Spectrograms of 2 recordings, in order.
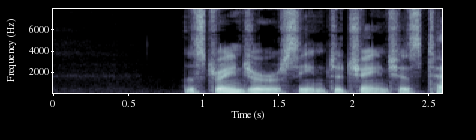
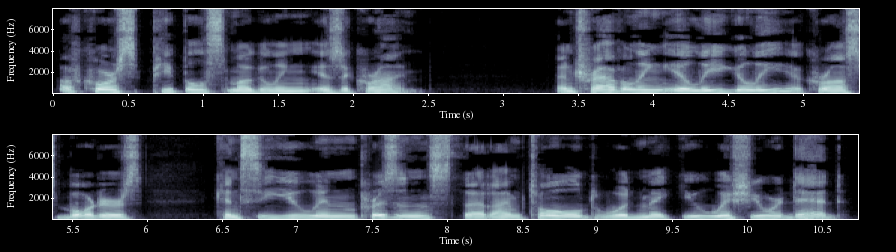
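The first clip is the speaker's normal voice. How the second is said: higher woman's voice with a hidden grin; mischievous Amira; 7 semitones higher than usual. Acted. Amira to Sam, mischievously warning about prisons. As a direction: warn him, half teasing. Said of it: "suppressed a mischievous grin".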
